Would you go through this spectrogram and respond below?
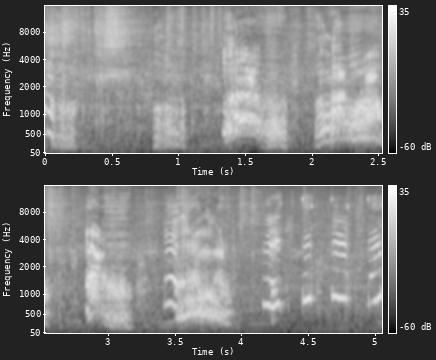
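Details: Caged six-week-old Golden Retriever puppies from a breeder's litter give a rapid series of yelping, whining cries. Some are drawn out and harmonic-rich, and short squeaky yips close the sequence, about ten bursts in five seconds.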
